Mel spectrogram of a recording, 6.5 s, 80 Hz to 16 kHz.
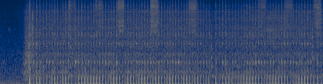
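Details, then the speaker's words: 1971 Honda CT90 single after reassembly, only runs on choke; fast uneven popping with harsh rattle while connections sprayed with starting fluid, no RPM change so air leak ruled out; owner suspects dirty carb jets, cause unclear. "Huh. That doesn't sound good at all. Huh. I don't know what that is."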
